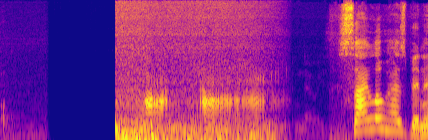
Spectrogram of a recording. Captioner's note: baby gurgles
